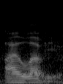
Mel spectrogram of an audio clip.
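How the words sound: It is said in a calm, positive, neutral tone. "positive, clear, neutral way"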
